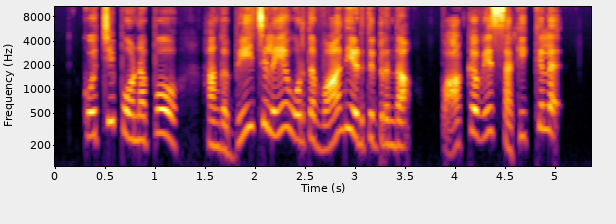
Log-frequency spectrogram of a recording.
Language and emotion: Tamil, disgusted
